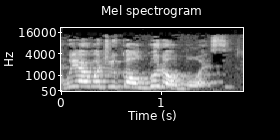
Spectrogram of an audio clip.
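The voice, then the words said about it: Thick Italian accent. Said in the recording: “In their Italian accent... very thick Italian accent”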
